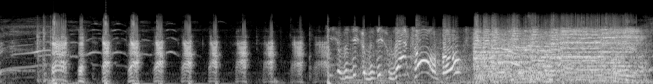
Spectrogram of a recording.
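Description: An agitated duck quacks about a dozen times in a quick, steady rhythm, loud, before the calls dissolve into a dense, harsh burst of chaotic noise.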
